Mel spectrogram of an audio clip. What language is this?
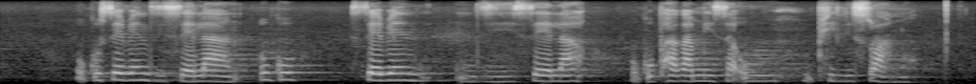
Zulu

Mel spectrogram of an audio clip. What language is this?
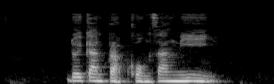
Thai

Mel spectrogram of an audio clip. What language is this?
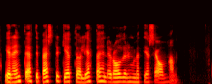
Icelandic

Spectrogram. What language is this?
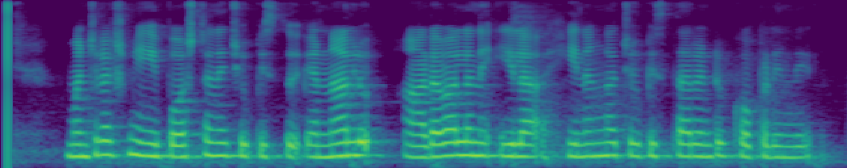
Telugu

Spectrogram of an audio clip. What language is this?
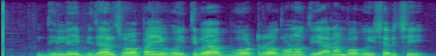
Odia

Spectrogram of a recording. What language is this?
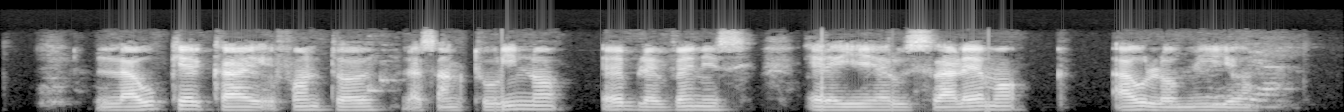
Esperanto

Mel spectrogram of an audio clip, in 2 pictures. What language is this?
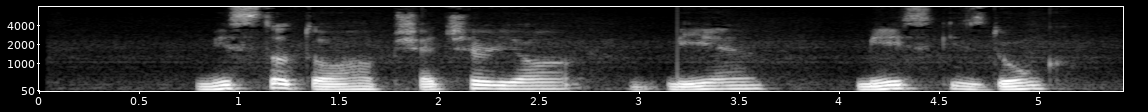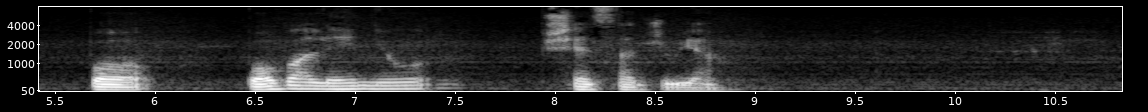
Upper Sorbian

